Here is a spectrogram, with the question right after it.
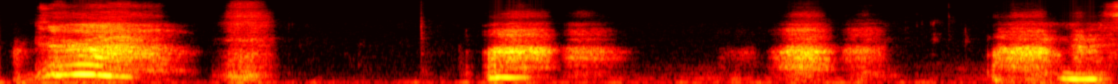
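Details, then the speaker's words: Pre-sneeze gasping: repeated sharp, voiced in-breaths and gasps in short pairs as the person says they are about to sneeze again. "gonna sneeze. Phew. I'm gonna sneeze again."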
